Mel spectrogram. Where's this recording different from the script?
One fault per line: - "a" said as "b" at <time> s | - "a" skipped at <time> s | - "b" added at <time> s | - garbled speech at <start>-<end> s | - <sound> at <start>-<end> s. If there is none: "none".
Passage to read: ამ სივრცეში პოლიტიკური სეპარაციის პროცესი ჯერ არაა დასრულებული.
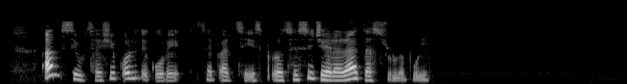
none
